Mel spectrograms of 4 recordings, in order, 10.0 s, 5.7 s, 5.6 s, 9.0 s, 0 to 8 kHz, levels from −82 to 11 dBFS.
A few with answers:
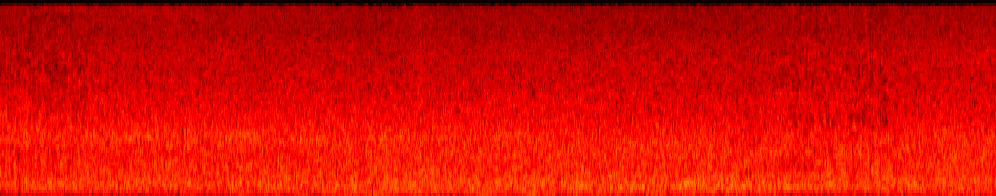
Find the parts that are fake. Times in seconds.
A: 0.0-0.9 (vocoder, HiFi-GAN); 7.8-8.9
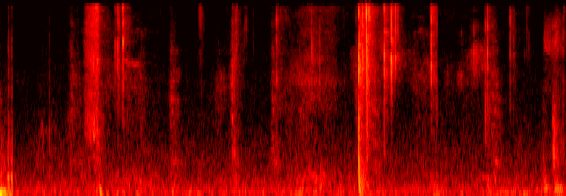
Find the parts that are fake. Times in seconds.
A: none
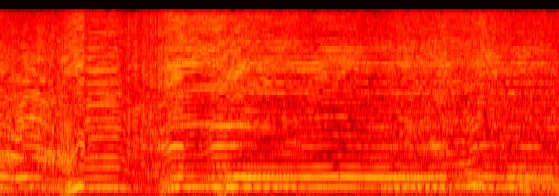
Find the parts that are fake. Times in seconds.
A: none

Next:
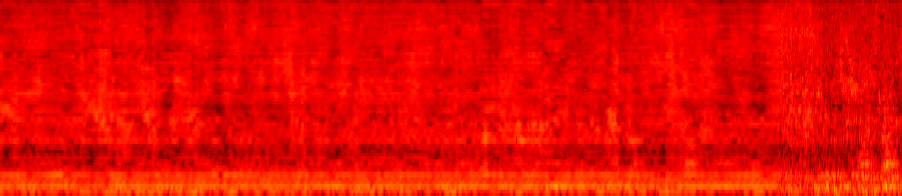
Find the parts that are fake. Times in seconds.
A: 0.0-7.8 (vocoder, HiFi-GAN)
